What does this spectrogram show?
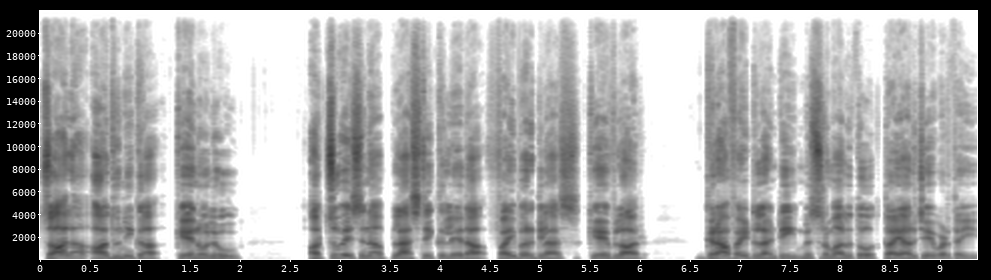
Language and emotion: Telugu, neutral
